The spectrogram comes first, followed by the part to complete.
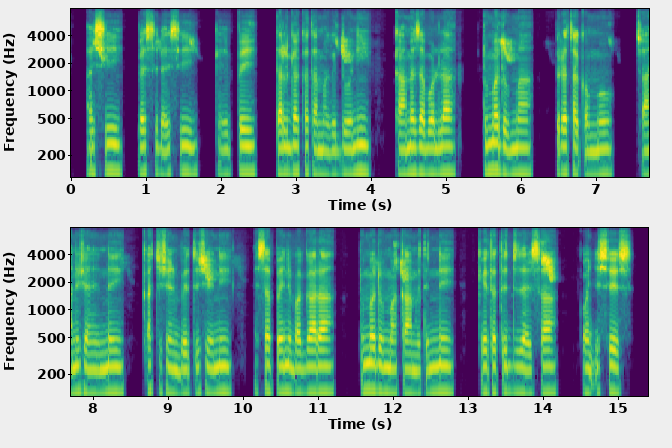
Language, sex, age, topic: Gamo, male, 18-24, government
